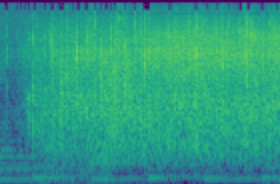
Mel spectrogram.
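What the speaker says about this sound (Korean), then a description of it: "우리 장로님에게도 한번 큰 박수 한번 쳐주시면 감사하겠습니다." A church congregation applauds an elder during a Sunday worship service, a dense, even wash of clapping that fills the room throughout, with a low sustained tone sounding beneath it.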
